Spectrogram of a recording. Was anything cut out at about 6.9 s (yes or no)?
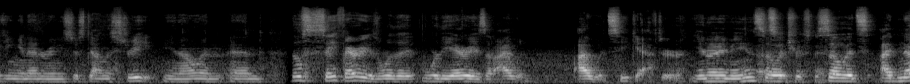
no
